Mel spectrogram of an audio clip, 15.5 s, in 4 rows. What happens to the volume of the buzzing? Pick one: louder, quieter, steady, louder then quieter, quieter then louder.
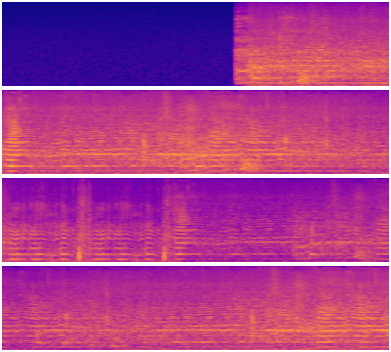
quieter then louder.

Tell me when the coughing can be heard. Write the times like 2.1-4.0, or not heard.
2.3-3.3, 5.6-6.7, 10.6-12.9.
